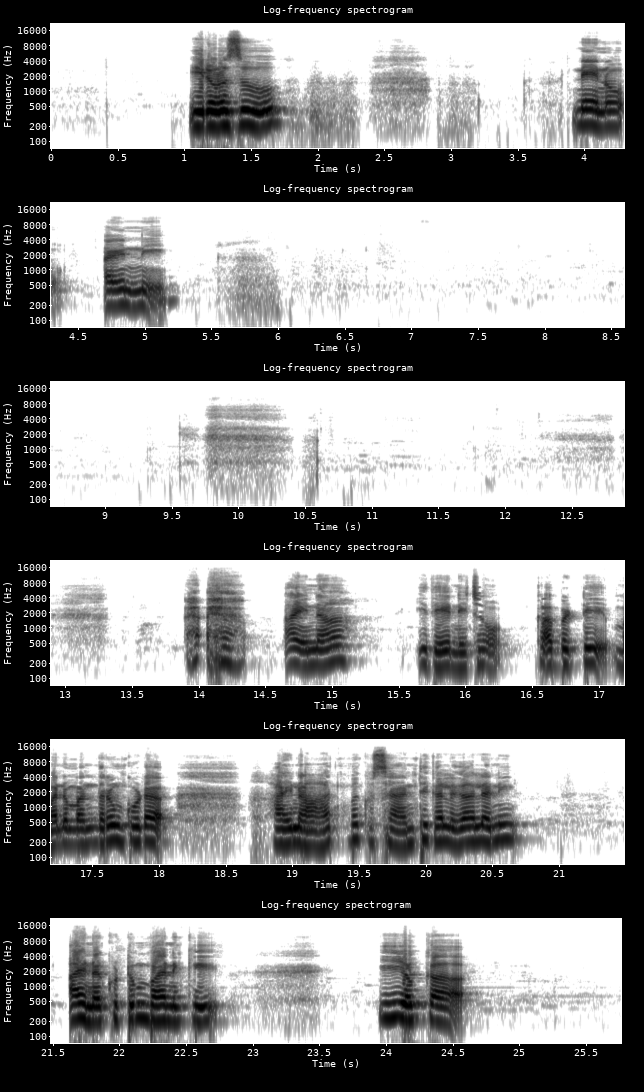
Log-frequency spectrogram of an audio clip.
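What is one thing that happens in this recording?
A middle-aged woman speaks emotionally into a microphone, pausing often.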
